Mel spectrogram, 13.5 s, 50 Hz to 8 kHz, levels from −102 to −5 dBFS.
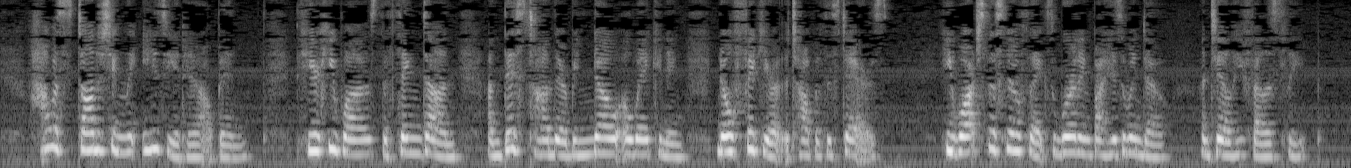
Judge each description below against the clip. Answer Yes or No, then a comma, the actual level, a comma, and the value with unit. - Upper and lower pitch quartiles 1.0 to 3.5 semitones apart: No, average, 4.4 semitones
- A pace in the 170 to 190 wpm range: Yes, average, 180 wpm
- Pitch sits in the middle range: No, high, 220 Hz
